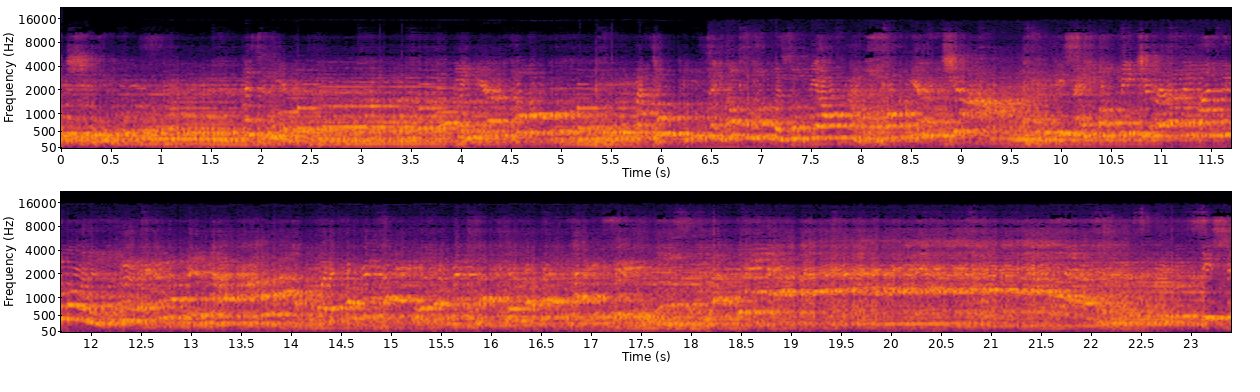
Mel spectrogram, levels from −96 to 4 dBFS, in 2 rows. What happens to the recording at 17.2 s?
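Gain pumping runs through the whole clip, including 17.2 s: the level ducks and recovers by about 5 dB, flattening the waveform envelope, likely from over-high gain hitting a fast limiter.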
